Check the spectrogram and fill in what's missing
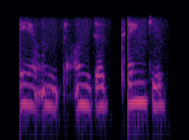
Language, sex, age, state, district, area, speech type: Nepali, female, 18-30, West Bengal, Kalimpong, rural, conversation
